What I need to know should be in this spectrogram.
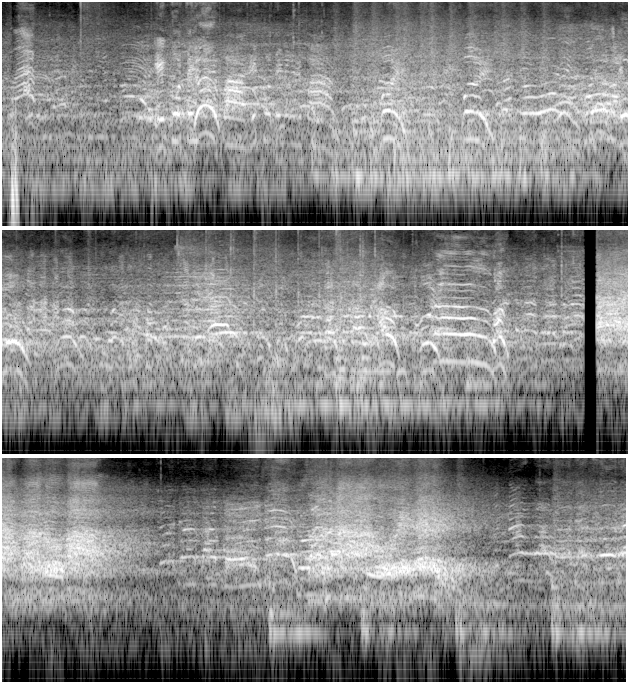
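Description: A crowd of young men chants and sings loudly in an echoing hall.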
